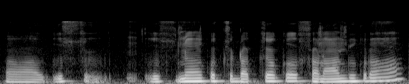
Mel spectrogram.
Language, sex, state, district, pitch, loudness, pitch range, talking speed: Hindi, male, Bihar, Patna, 140 Hz, -16 LUFS, 125-150 Hz, 145 wpm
